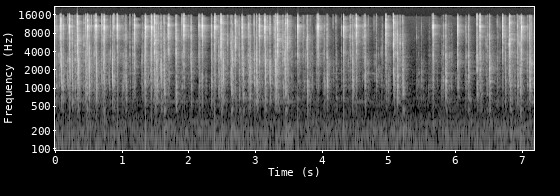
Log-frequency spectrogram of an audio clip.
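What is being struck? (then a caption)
Plastic typewriter-style mechanical keyboard. Long painted nails and fingertips type on a pink backlit typewriter-style mechanical keyboard with round plastic keycaps and a hollow plastic case resting on a wooden board. A steady, rapid stream of short, bright, clicky keystrokes sounds with very little low end, each click dying away almost instantly, with a brief pause near the five-second mark.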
